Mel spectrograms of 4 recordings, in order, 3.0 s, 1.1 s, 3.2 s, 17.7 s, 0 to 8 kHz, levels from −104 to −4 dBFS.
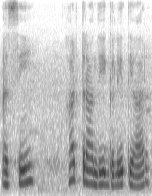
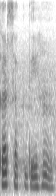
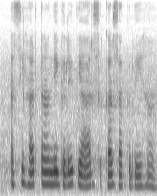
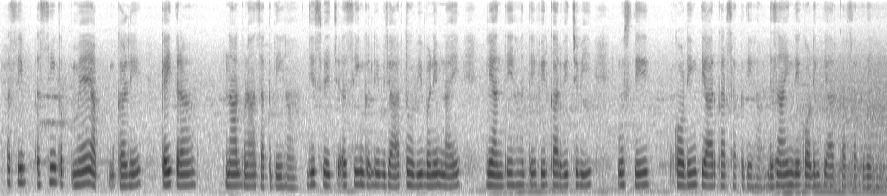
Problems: background sounds at intervals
